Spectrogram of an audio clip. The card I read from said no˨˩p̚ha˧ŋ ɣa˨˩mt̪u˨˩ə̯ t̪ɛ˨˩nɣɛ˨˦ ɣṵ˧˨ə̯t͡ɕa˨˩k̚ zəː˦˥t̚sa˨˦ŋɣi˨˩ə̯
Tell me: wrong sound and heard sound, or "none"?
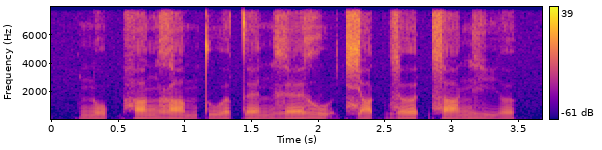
none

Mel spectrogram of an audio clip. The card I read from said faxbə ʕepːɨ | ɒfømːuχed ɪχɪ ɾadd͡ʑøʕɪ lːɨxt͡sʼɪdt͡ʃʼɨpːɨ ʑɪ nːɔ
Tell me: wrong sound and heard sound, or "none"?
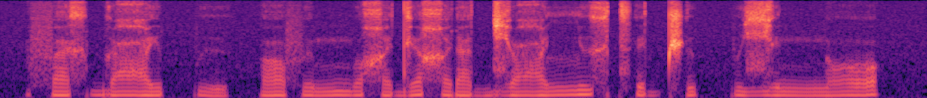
ə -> ɨ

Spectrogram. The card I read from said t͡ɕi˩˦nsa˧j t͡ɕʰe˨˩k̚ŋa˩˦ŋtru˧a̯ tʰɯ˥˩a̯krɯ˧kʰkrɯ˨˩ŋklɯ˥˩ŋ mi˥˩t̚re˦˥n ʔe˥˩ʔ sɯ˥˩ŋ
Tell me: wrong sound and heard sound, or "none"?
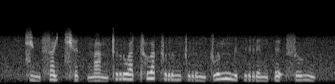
kʰ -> ŋ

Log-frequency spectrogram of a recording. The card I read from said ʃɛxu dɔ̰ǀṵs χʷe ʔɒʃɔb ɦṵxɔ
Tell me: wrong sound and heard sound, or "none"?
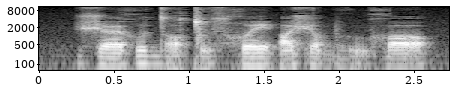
ɛ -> œ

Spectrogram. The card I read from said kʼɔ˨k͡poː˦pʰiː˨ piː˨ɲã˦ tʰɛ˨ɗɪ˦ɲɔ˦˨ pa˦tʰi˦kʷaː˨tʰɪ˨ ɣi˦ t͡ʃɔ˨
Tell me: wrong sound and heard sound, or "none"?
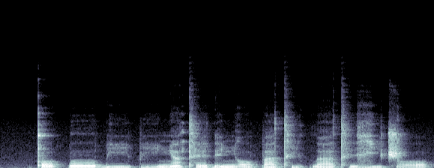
pʰ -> ɓ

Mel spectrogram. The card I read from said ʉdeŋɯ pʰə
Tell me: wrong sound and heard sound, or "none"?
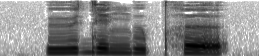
none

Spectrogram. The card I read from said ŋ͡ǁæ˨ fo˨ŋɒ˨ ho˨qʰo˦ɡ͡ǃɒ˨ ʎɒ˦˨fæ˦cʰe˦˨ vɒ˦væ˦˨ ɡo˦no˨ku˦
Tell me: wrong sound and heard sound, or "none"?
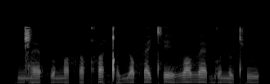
k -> cʰ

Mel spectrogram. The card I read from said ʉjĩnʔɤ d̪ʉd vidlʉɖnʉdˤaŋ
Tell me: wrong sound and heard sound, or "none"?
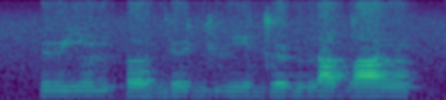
none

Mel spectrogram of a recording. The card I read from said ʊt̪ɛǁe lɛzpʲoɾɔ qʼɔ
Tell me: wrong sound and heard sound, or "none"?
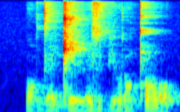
ʊ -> ɔ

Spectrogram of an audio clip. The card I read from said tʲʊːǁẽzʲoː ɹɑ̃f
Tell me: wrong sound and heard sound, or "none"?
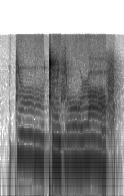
ʊː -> ɯː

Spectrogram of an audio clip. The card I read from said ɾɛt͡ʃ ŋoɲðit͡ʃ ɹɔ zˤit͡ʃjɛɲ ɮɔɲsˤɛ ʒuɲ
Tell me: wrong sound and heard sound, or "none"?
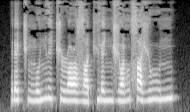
ɮ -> ʒ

